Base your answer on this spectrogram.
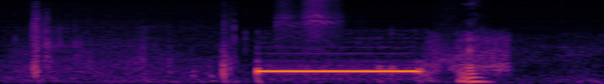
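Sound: telephone dialing tones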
